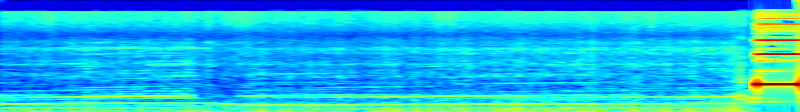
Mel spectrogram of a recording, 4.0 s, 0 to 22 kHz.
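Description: Bajaj Pulsar NS200 single-cylinder engine pulling under acceleration on the move: its pitch climbs, drops once about a second in, then climbs again. Near the end, a loud, steady electronic test-card bleep cuts in over it.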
